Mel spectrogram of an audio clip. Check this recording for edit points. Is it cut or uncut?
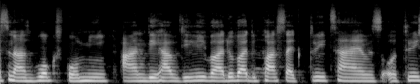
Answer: cut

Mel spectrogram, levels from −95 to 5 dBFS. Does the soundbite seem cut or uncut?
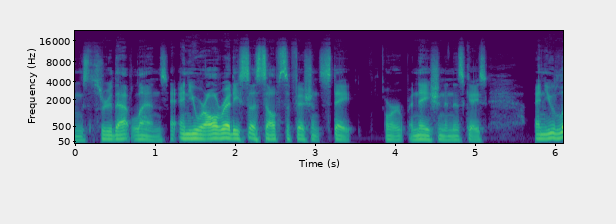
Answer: uncut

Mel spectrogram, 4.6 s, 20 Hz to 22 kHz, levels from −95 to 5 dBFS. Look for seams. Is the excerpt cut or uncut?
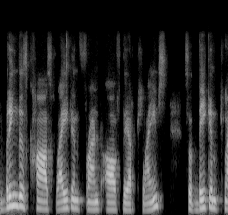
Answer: uncut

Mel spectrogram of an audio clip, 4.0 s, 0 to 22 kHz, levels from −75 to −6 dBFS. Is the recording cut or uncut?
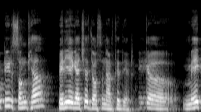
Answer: cut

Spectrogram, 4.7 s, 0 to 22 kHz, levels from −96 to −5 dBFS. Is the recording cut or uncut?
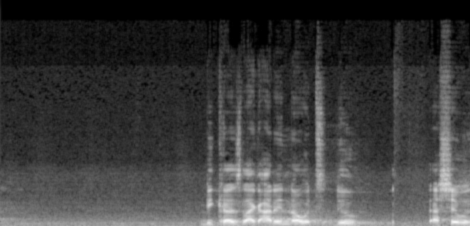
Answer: cut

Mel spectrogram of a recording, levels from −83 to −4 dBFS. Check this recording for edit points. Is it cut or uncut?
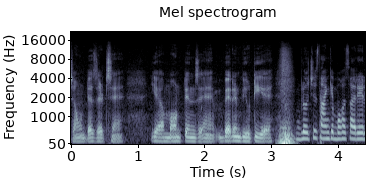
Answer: cut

